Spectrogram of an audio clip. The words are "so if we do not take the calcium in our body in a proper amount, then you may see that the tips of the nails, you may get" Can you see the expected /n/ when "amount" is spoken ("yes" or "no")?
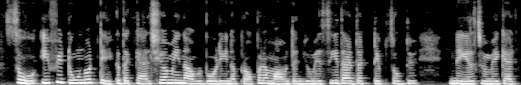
yes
